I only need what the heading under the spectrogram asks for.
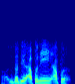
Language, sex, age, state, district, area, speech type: Assamese, male, 18-30, Assam, Golaghat, rural, conversation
